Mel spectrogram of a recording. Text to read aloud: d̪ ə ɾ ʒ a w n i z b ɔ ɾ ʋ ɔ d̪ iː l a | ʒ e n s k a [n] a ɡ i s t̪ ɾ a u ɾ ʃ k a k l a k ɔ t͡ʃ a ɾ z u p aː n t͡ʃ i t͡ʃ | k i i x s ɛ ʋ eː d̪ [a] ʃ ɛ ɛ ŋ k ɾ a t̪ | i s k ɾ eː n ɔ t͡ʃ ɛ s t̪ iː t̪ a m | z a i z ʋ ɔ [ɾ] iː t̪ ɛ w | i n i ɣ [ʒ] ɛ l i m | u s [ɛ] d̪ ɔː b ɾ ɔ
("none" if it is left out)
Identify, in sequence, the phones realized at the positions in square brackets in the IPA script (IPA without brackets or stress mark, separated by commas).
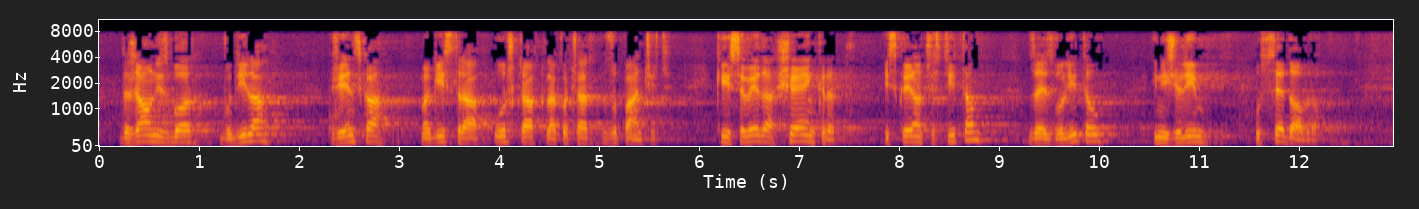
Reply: m, a, l, ʒ, ɛ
